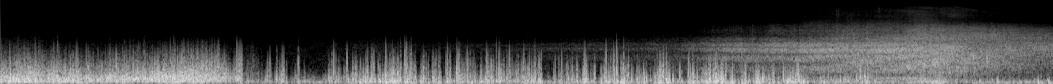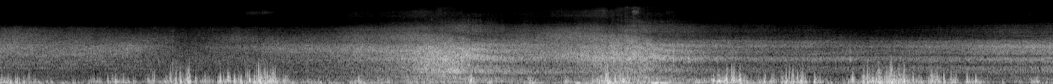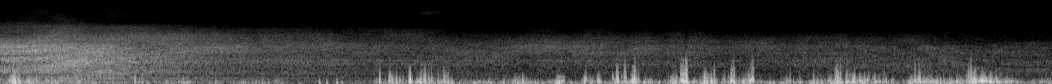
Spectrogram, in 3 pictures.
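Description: Wind buffeting the microphone with rumbling gusts, heaviest at the start. A passing car's engine and tyres rise and fade in the middle.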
